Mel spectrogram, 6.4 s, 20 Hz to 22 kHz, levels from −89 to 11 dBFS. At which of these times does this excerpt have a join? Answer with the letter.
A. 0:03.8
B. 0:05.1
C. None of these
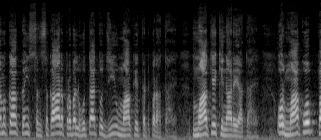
C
